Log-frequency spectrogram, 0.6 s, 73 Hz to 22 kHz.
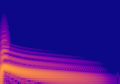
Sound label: Synare Filter; Star Instruments Synare 3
